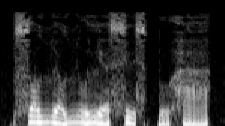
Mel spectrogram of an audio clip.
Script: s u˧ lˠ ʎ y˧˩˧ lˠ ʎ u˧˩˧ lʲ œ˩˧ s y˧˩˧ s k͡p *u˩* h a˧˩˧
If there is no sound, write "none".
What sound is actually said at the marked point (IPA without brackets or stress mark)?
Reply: u˩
